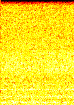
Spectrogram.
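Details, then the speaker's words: Vintage three-speed Maytag washer in rinse/spin, owner thinks not in highest speed: smooth, constant whirring rush with no thumping, banging or scraping; drum spinning evenly and healthy. "it's doing the rinse slash spin now this is a three speed unit so this doesn't i don't think it kicks into the highest gear"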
